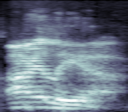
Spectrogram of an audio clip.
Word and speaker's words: Ilia: apparently I pronounced it wrong. It's Ilia because I have not seen that.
